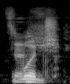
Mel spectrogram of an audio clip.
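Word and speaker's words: Łódź: Woods. Whatever. I'm trying to get north. Are you cramming consonants together again, Ben? No, that's how it's pronounced.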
